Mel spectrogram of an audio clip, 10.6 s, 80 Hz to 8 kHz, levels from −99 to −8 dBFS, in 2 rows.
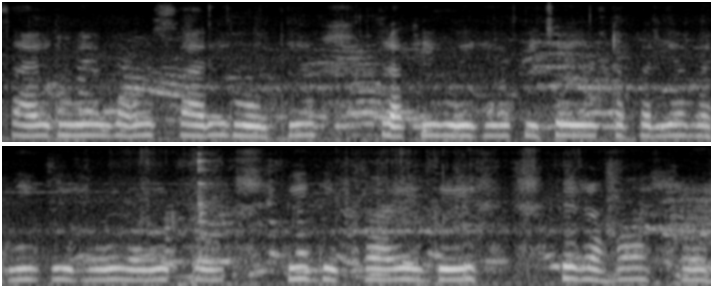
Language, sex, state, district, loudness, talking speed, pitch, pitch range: Hindi, female, Bihar, Gaya, -35 LUFS, 125 wpm, 220 Hz, 215-230 Hz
